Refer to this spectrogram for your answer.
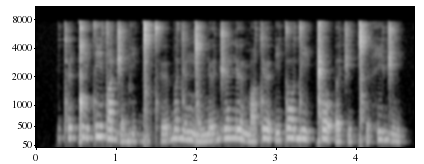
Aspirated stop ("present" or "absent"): present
